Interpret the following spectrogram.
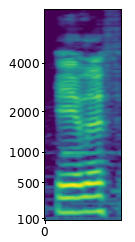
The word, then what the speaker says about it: Aerith: Aerith, or as we had over here in America, two different ways you could say her name, Aerith and Aeris. Fell right into my flower bed. Both names are fine.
